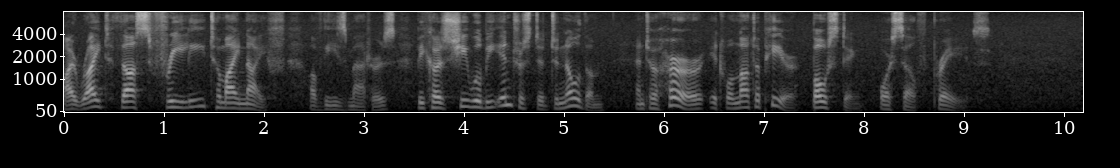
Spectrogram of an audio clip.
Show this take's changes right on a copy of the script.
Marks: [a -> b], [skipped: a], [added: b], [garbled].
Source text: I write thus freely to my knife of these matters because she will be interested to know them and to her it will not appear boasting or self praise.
I write thus freely to my knife of these matters because she will be interested to know them and to her it will not appear boasting or self praise.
